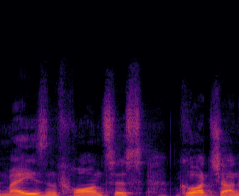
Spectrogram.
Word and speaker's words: Maison Francis Kurkdjian: Der Maison Francis Kurkdjian werden richtig ausgesprochen.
